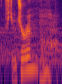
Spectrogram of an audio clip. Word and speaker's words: Futurum: Futurum? That's the name of this planet. That's how it sounded pronounced in the local tongue, anyway.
